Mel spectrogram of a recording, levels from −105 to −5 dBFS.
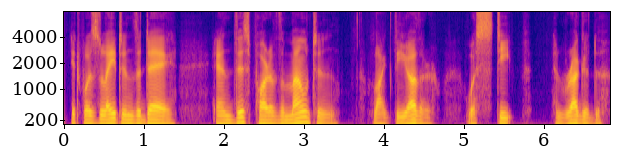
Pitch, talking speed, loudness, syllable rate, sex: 105 Hz, 165 wpm, -18 LUFS, 4.5 syllables/s, male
